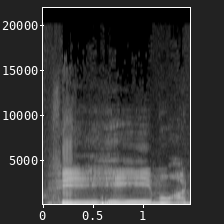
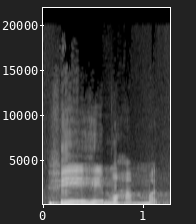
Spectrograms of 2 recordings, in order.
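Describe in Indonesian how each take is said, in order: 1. Vokal akhir fihi dibaca panjang. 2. Vokal akhir fihi pendek. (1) "Dua harakat" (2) "Harusnya begitu"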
